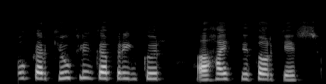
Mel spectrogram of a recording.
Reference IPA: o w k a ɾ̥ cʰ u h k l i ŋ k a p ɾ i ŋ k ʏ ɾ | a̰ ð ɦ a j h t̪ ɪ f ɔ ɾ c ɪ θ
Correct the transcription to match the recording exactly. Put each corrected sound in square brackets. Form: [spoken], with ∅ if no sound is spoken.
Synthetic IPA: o w k a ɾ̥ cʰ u h k l i ŋ k a p ɾ i ŋ k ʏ ɾ | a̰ ð ɦ a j h t̪ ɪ [θ] ɔ ɾ c ɪ [s]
